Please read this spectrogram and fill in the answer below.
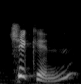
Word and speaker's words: chicken: For example, when we say chicken, we pronounce the first syllable che louder than kun, right?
